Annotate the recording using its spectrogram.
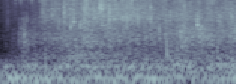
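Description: A loud, steady deep rumble with a rushing hiss over it, a dramatic boom-like sound effect played through the sanctuary's speakers.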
